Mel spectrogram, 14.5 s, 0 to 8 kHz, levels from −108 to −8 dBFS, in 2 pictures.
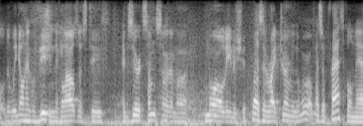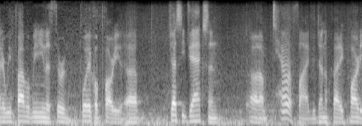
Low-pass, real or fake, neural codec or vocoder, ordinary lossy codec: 7.2 kHz; fake; codec, 16 kHz, 1 kbps, X-Codec, HuBERT features, trained on balanced general audio; Opus, 24 kbps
